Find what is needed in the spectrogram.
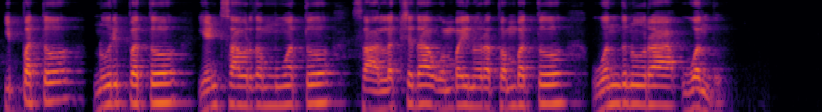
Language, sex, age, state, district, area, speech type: Kannada, male, 60+, Karnataka, Chitradurga, rural, spontaneous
